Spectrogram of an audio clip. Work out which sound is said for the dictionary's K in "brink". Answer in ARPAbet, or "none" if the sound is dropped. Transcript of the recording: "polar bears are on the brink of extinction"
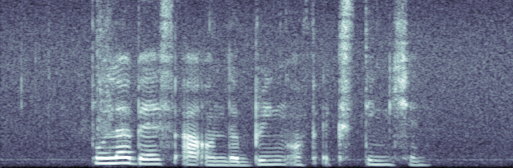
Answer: none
